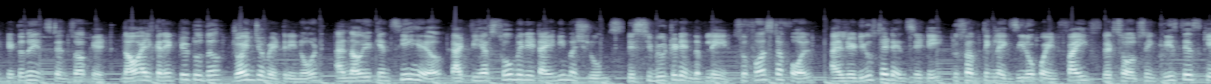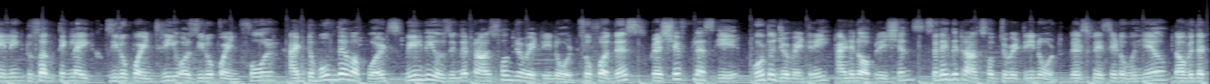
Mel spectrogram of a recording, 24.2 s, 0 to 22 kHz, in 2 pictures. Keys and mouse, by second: 1.2 middle click, 8.2-10.6 drag, 12.4-14.5 drag, 15.1-16.1 drag, 19.2 shift+a.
